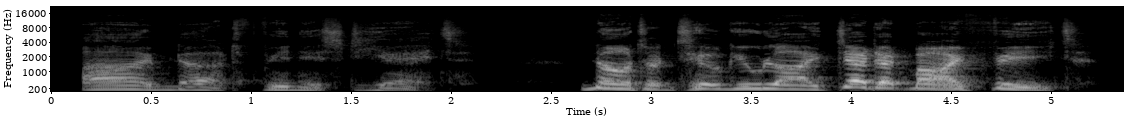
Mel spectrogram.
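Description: A man puts on a character voice with a fairly high pitch. His pitch swings very widely at a fairly slow pace. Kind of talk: character voice challenge. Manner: menacing, building to screaming.

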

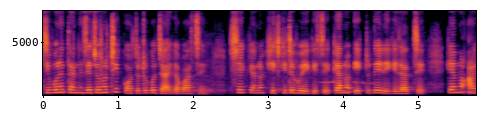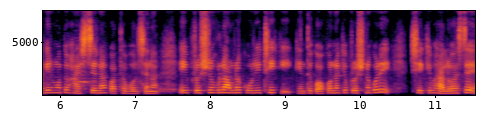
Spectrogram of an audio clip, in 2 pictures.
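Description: A woman's fairly high voice, dark and mellow in tone, with fairly even intonation. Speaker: vlogger, new mother. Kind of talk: vlog voiceover narration.

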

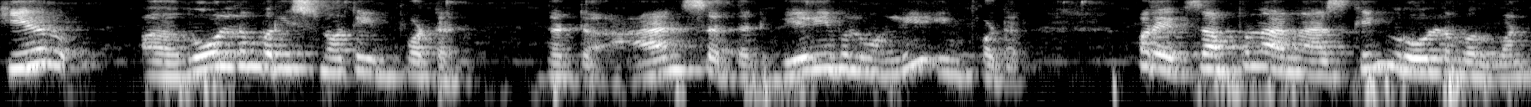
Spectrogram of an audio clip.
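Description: A woman's high voice makes very wide pitch swings over light background noise and audible room echo. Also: fairly quick pace. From India. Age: 40s. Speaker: lecturer. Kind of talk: lecture. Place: home room. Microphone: headset.

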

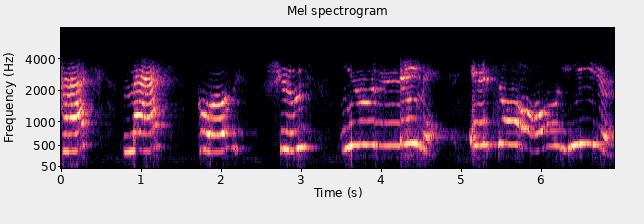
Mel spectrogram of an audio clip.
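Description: In an extremely high-pitched put-on character voice, the speech goes at a very slow pace with long, frequent pauses. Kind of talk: game tutorial announcer. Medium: video game. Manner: upbeat, salesy.

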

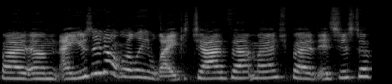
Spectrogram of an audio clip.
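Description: A woman speaks in a raised, projected voice at a fairly slow pace. Her tone is bright and sharp. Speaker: video blogger movie reviewer. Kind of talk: casual monologue video. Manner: casual, slightly rambling. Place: home room. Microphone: webcam.

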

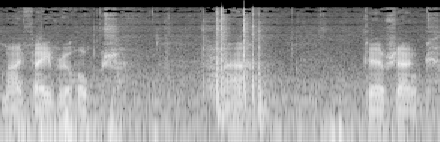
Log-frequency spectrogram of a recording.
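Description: A slow, bright, sharp-toned male voice over faint background noise.

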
